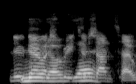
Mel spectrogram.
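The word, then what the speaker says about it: Nuno Espírito Santo: But Espirito Santos, is that how you pronounce it with my pronunciation? Yeah, Nuno Espirito Santo.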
